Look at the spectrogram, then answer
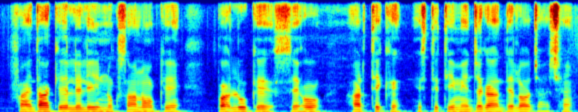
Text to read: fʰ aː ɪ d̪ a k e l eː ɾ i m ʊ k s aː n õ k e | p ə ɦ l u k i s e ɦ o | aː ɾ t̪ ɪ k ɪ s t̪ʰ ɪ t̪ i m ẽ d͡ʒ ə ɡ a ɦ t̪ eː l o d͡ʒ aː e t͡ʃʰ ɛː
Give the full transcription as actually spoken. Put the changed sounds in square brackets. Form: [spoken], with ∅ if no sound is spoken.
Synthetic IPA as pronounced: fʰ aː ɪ d̪ a k e l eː [l] i [n] ʊ k s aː n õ k e | p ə ɦ l u k [e] s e ɦ o | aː ɾ [t̪ʰ] ɪ k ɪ s t̪ʰ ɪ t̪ i m ẽ d͡ʒ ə ɡ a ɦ [d̪] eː l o d͡ʒ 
